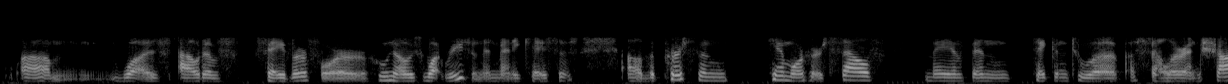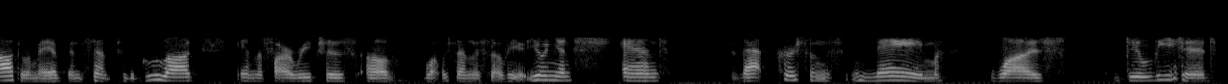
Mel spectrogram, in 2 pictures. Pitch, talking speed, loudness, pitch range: 165 Hz, 130 wpm, -35 LUFS, 150-185 Hz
